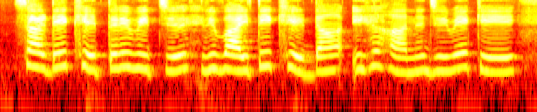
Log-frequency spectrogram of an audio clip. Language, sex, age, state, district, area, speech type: Punjabi, female, 18-30, Punjab, Amritsar, urban, spontaneous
